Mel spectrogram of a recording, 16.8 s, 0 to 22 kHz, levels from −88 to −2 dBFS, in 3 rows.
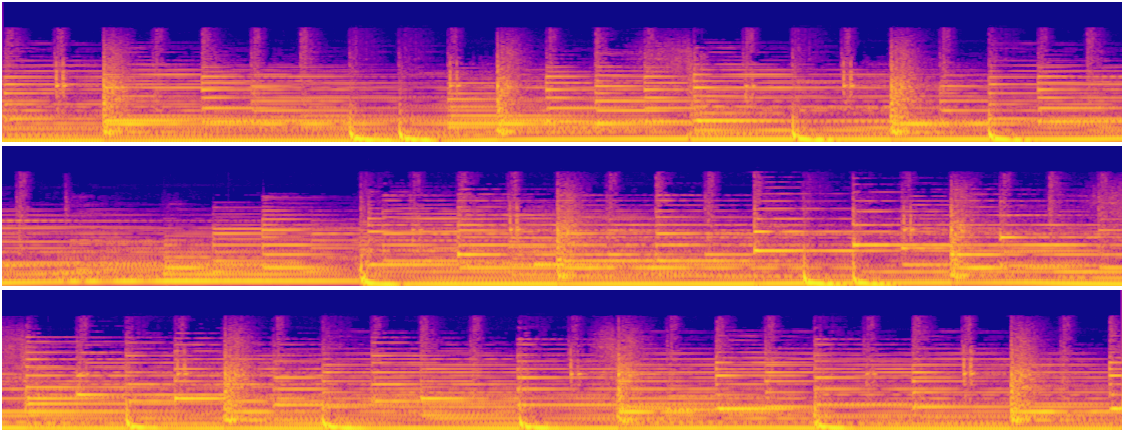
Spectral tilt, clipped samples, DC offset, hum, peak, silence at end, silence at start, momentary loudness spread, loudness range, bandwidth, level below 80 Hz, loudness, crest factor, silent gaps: -6.5 dB/octave; under 0.1%; under 0.1%; none; 0 dBFS; 0 s; 0 s; 3 LU; 2 LU; 11 kHz; -14 dBFS; -12 LUFS; 10 dB; none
